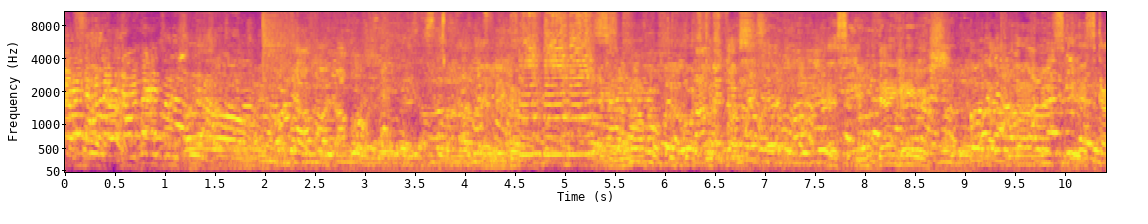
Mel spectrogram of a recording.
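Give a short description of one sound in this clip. A crowd of passengers chatters and sings loudly close by.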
